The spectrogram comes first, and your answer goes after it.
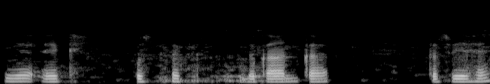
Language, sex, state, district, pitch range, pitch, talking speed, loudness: Hindi, male, Jharkhand, Jamtara, 130-140 Hz, 130 Hz, 85 wpm, -23 LUFS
